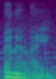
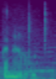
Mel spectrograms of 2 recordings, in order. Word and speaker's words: Benelay: It's pronounced Benelay, not Benelay.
